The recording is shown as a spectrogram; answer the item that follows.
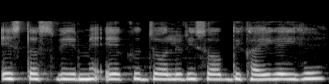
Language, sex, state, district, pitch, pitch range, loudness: Hindi, female, Uttar Pradesh, Lucknow, 245 Hz, 240-250 Hz, -12 LUFS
